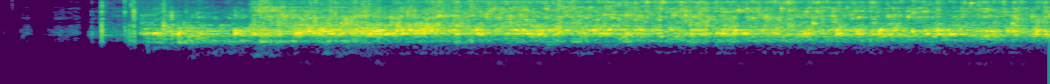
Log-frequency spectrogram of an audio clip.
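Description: A toilet flushes: a brief clunk, then a loud, steady rush of water that keeps roaring without letup for several seconds, with no voices.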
